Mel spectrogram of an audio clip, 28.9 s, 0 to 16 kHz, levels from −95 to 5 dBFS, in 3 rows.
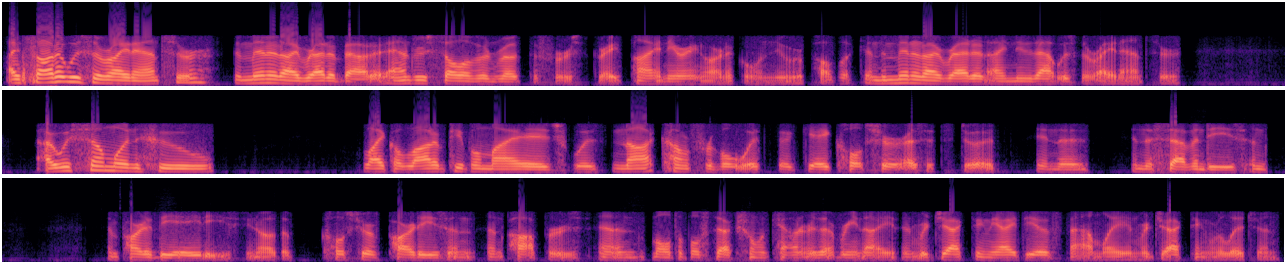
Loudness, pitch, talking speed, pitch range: -23 LUFS, 120 Hz, 195 wpm, 110-130 Hz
